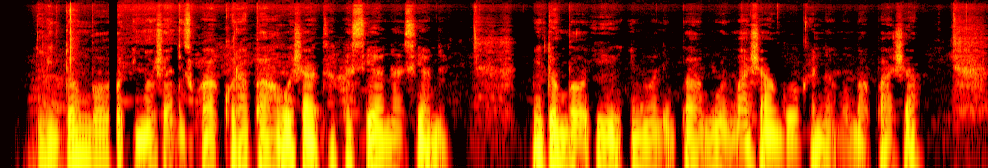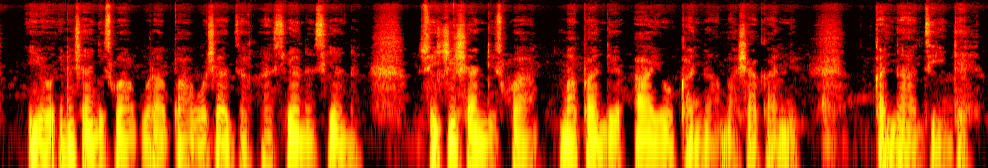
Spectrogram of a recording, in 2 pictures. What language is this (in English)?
Ndau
